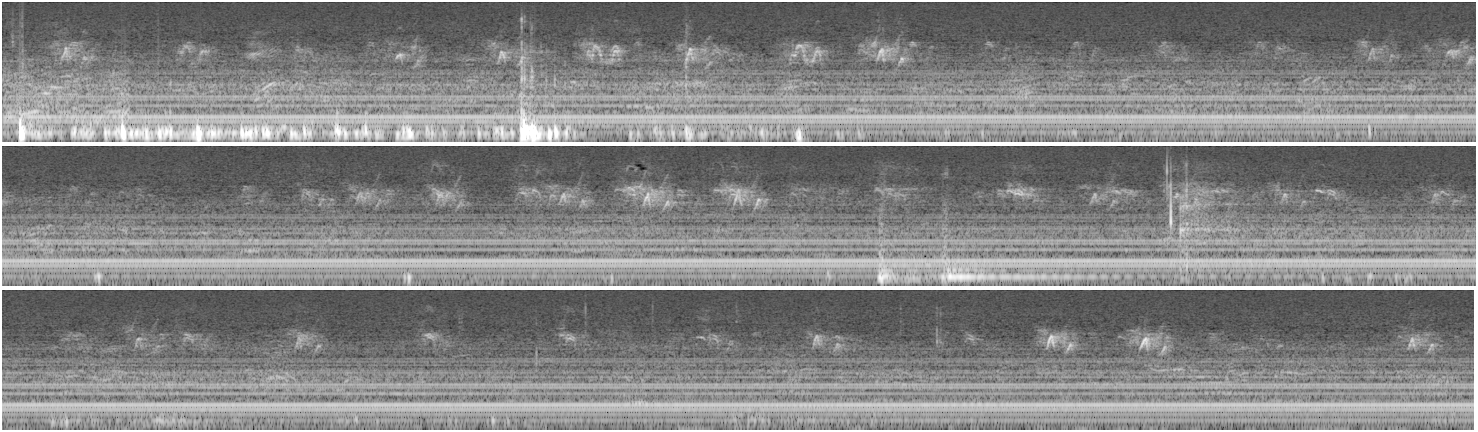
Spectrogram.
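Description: Low, steady electrical hum from an open sound system, with faint short high chirps repeating throughout. A few knocks sound in the first three seconds, the loudest about two and a half seconds in.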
